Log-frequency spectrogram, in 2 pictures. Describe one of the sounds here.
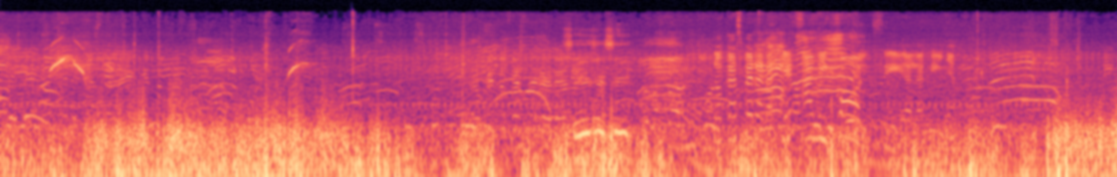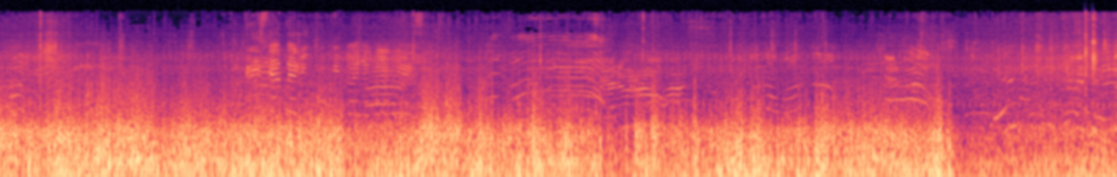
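A crowd of young people chatters and calls out nearby.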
